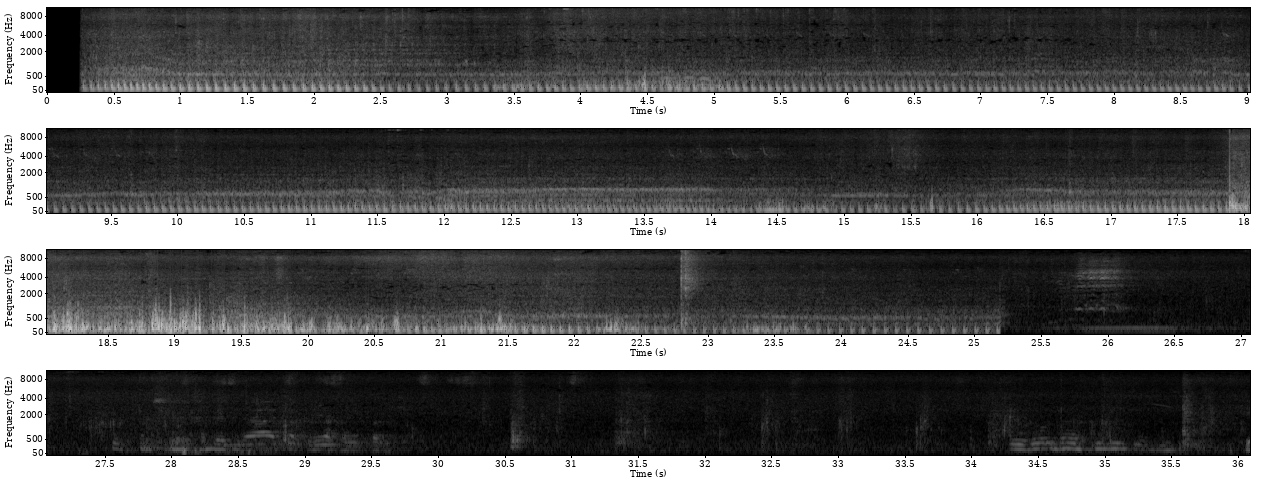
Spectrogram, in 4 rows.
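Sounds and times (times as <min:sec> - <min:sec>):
motorcycle engine running: 0:00.3 - 0:25.2.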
